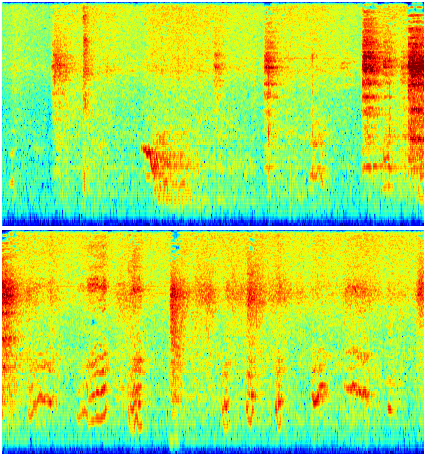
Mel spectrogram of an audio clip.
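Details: Sixteen-day-old Golden Retriever puppies, eyes recently opened, wiggling and walking about: a busy run of short, high squeaks and whimpers, some rising and falling, tumbling over one another in quick succession, with soft rustling and a few clicks between them.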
